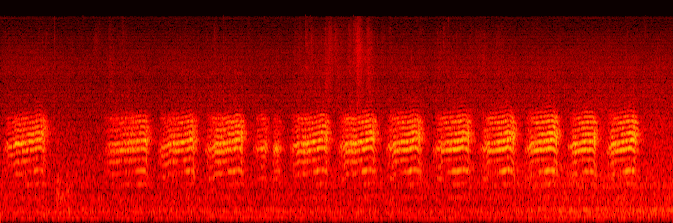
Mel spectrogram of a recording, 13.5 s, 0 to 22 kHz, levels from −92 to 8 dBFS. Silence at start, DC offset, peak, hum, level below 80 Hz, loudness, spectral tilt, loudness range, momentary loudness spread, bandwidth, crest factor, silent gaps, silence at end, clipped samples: 0 s; under 0.1%; -14 dBFS; none; -72 dBFS; -30 LUFS; -2 dB/octave; 5 LU; 14 LU; 16.5 kHz; 18 dB; none; 0 s; under 0.1%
